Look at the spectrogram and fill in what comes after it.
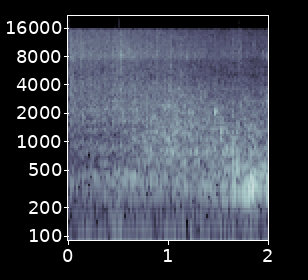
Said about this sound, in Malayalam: ഇനി നമുക്ക് വെള്ളം ഒഴിക്കാം.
